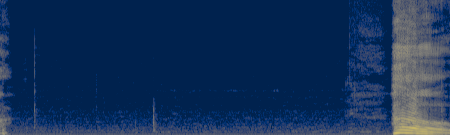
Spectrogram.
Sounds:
Sigh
